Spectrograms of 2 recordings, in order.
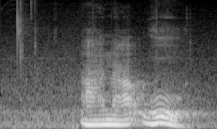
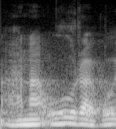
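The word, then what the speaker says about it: ענו: 아나부 같은 말입니다. 이 히브리어로 이 우라는 말은 부라고 발음하기도 하고 우라고 발음하기도 합니다. 그래서 어떤 사람은 아나부라고 읽기도 하고 어떤 사람은 아나우라고 읽기도 합니다.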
